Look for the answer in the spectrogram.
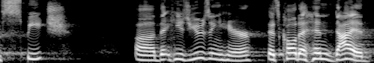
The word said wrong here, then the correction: hendiadys: And let me see if I can make sure I pronounce this right. Hendiadys.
